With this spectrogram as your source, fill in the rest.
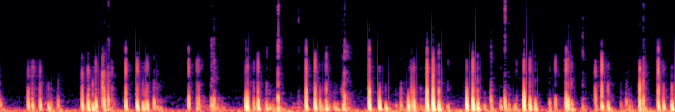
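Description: A cork is tapped gently with a rapid, uneven run of about thirty soft, dull taps. Each tap is short and low-pitched, with no ring after it.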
